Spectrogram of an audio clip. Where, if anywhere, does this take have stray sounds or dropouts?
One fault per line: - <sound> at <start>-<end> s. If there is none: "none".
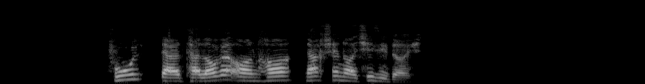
none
